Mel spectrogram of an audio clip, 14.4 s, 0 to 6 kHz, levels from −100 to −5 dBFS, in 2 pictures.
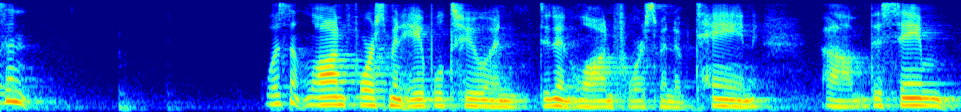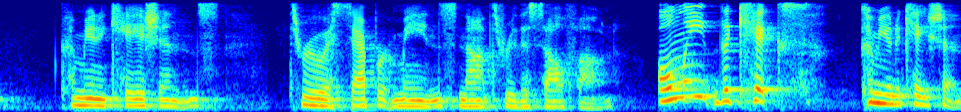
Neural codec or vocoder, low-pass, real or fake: none; 5.4 kHz; real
